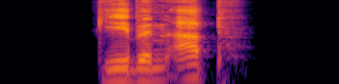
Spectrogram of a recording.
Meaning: inflection of abgeben: 1. first/third-person plural present 2. first/third-person plural subjunctive I
- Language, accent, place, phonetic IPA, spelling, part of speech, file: German, Germany, Berlin, [ˌɡeːbn̩ ˈap], geben ab, verb, De-geben ab.ogg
